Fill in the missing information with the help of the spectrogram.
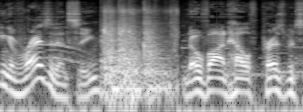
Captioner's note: sledgehammer banging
